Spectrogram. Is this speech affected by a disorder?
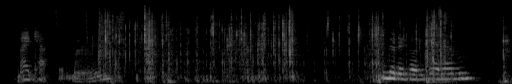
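No.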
